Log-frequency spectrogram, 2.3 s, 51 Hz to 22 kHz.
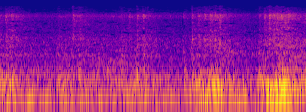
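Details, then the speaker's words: Honda CB150R after replacing the ignition coil with a Vario 125 coil: runs evenly at a steady idle with a light throttle blip, no stumbling; it had died on throttle and sputtered before. "ya Allah sempurna teman ternyata koilnya ini stasioner anteng"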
